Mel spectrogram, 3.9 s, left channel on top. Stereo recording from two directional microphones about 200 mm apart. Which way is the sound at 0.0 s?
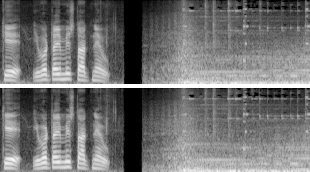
10° right (ahead or behind).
